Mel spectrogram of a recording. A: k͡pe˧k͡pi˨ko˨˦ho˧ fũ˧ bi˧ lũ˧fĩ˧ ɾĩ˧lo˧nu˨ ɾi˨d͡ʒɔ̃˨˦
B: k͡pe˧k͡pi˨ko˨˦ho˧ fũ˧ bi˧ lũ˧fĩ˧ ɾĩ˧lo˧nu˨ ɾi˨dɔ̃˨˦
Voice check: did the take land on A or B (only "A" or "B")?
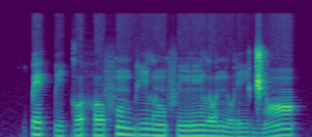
A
